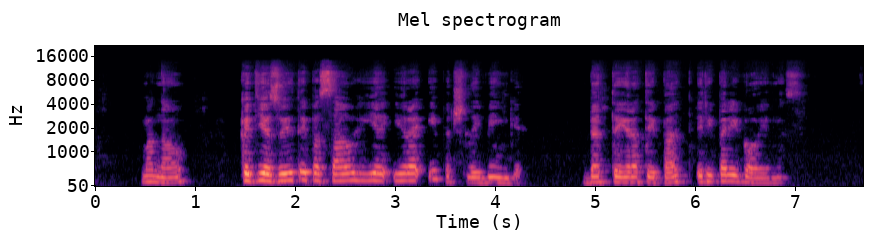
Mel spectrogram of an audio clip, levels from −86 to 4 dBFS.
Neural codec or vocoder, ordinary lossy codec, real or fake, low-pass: none; AAC, 96 kbps; real; 14.4 kHz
